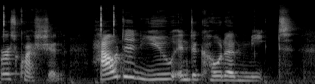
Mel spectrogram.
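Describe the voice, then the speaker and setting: Against noticeable background noise, a woman with an American accent speaks at a fairly high pitch, using ordinary pitch variation. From Connecticut, US. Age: 20s. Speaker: parenting vlogger. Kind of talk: casual Q&A chat to camera. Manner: chatty, relaxed.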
